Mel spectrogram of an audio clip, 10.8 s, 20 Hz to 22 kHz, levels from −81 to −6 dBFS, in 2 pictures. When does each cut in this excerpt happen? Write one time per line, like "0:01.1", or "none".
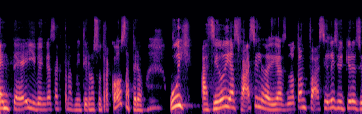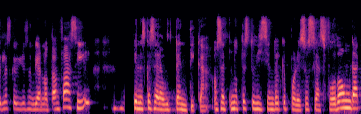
0:07.3
0:08.8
